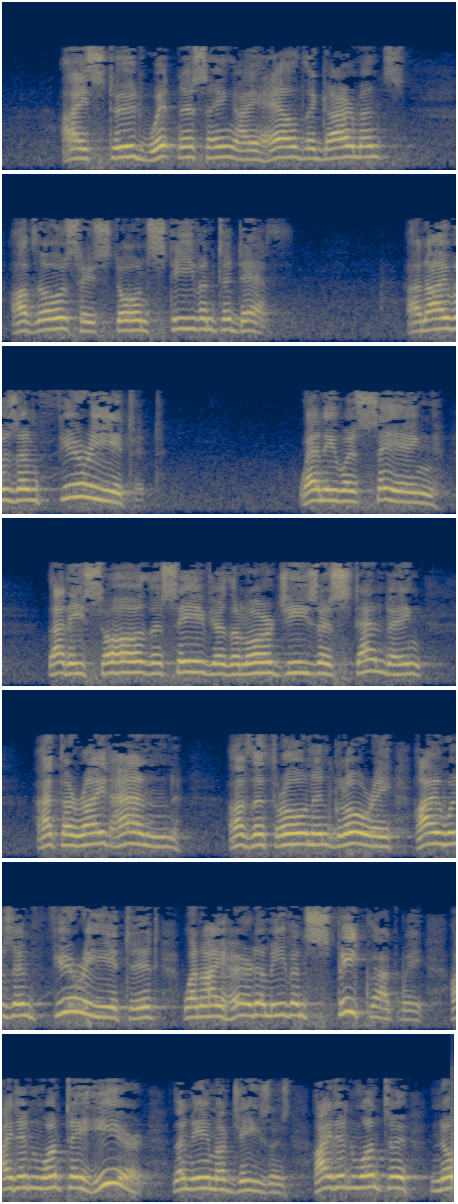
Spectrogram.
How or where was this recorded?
large echoing room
